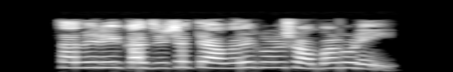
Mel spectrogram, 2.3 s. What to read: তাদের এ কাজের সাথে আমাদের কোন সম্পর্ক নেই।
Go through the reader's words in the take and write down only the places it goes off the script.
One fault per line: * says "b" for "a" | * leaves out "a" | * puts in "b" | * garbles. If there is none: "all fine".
all fine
